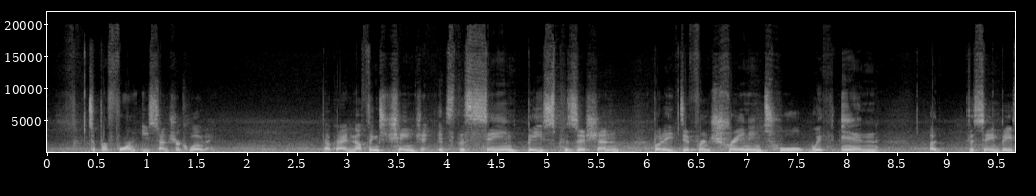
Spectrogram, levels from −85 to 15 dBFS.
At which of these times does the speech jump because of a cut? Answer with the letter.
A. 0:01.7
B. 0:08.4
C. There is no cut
C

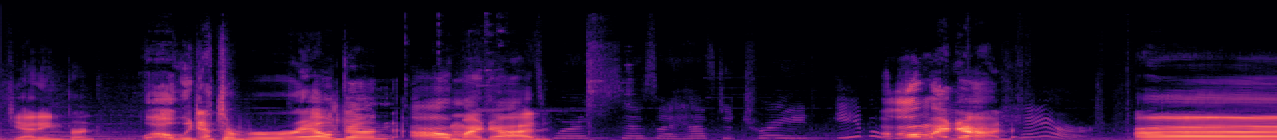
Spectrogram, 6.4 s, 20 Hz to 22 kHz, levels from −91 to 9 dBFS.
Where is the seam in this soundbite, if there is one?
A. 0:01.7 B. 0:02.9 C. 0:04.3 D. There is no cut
D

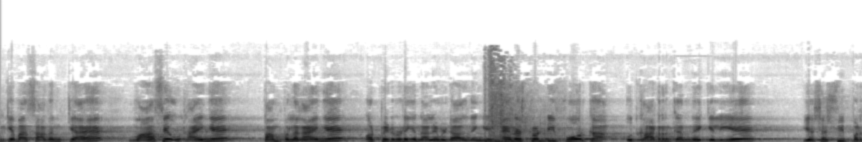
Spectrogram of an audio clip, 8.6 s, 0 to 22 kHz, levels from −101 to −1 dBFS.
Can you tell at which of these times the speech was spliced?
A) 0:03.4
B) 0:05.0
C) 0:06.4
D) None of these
B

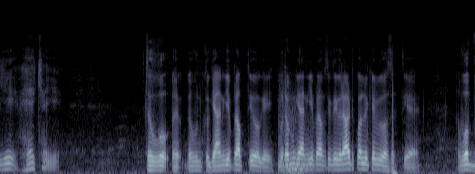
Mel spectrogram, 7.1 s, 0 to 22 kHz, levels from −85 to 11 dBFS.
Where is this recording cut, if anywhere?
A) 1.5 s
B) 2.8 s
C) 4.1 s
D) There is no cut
C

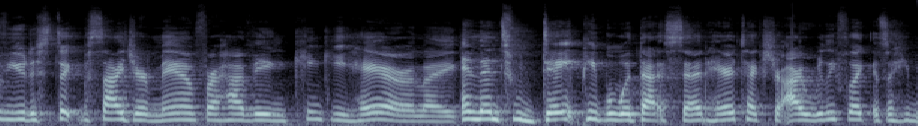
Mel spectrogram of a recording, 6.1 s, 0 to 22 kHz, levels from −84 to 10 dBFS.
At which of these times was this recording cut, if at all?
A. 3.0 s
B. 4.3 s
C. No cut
A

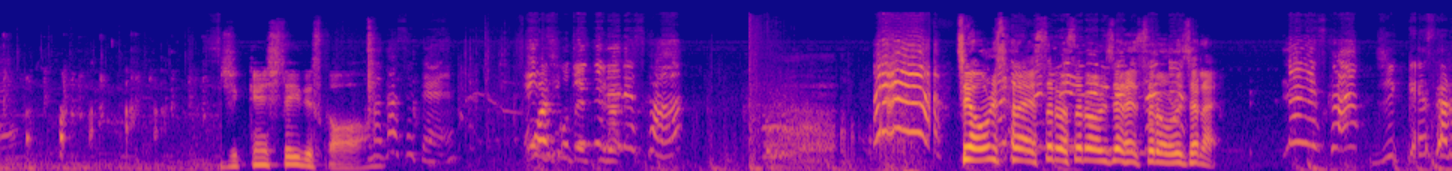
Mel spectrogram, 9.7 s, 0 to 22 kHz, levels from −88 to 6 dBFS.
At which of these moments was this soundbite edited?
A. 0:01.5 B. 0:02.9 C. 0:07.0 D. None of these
A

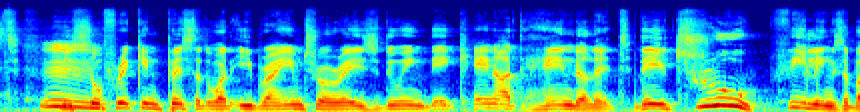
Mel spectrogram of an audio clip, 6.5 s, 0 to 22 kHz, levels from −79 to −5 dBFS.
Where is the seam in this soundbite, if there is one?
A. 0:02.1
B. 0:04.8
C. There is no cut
B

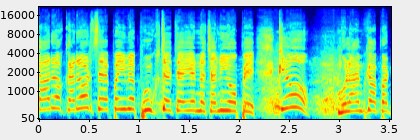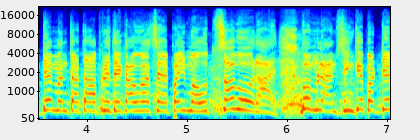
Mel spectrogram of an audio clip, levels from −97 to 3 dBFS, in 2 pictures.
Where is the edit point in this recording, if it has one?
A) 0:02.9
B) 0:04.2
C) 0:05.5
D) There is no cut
A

